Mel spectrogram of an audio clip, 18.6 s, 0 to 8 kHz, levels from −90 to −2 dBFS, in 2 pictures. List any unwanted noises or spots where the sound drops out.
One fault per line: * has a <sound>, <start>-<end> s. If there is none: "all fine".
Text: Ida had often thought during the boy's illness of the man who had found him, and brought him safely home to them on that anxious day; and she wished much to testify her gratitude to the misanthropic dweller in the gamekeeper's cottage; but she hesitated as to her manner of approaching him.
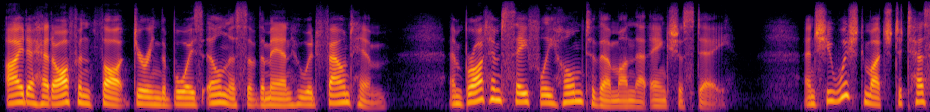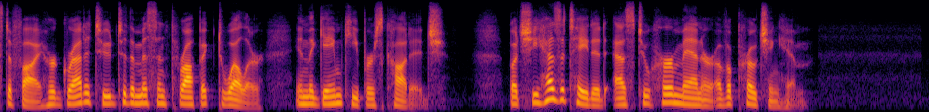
all fine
